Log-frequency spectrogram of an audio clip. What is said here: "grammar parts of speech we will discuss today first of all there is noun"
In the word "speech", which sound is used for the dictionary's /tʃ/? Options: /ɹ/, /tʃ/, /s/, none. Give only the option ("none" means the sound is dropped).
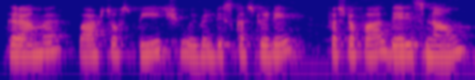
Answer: /tʃ/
